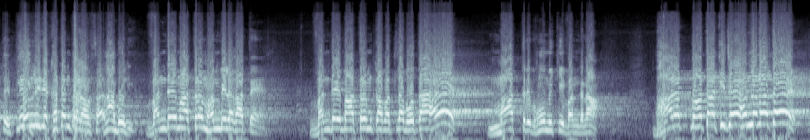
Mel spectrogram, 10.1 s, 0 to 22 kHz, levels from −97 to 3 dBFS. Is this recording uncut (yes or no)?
yes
